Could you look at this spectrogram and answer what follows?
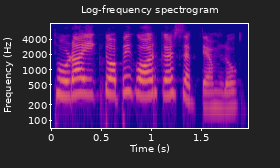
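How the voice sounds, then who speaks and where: A woman's voice: high-pitched, sing-song, fairly quick, sharp tone, no echo, lo-fi sound. A woman tutor giving a classroom lecture, mixing Hindi and English, with firm asides to her students. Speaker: actuarial exam tutor.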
